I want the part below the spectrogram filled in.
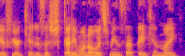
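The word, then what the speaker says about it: しっかり者: Another word you talk about it's uh pronounced shikari mono, shikari mono? Oh, shikari mono.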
